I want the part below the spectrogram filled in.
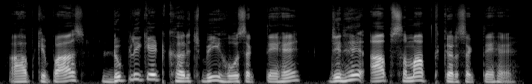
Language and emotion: Hindi, neutral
